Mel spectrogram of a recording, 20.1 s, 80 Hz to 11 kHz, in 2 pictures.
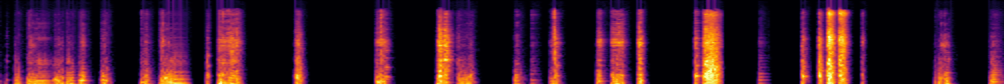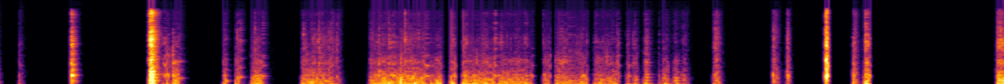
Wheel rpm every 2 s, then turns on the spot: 0, 0, 0, 10, 20, 30, 0, 0, 0, 10.
8-10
